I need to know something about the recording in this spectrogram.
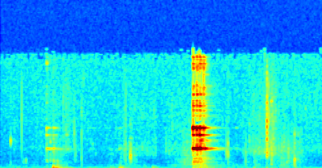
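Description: Two light clinks with a brief ring, about half a second and two and a half seconds in: a paintbrush knocking against a hard container.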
